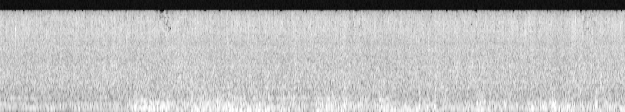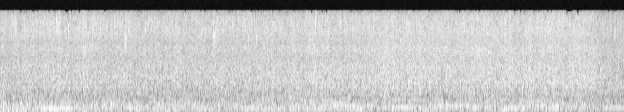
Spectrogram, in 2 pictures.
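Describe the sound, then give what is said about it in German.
Steady summer rain pours down at night while deep thunder rumbles and rolls continuously underneath, a full thunderstorm with no voices present. “Atme langsam und tief und spüre, wie beruhigend der Sturm ist.”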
